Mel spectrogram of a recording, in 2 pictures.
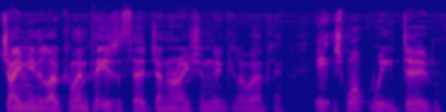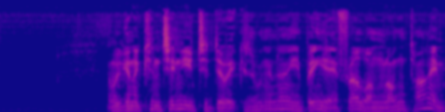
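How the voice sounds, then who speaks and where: Speaking with an East End London accent, a man of medium pitch moves at a fairly quick pace with ordinary pitch variation. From East London. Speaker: nuclear industry executive. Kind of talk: conference speech. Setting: conference hall with audience. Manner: animated.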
